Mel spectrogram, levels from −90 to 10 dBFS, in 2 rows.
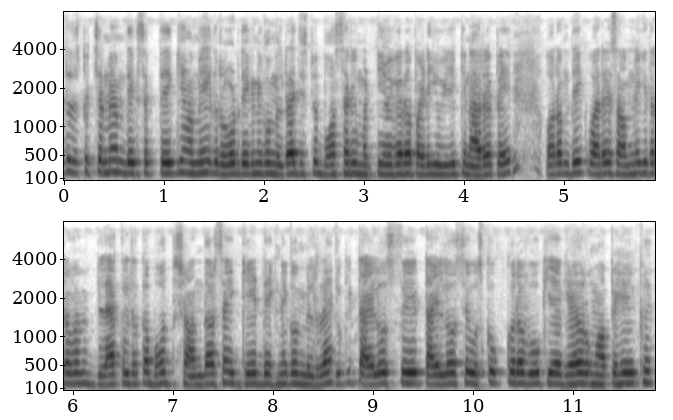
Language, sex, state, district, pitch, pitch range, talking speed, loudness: Bhojpuri, male, Bihar, Saran, 180 Hz, 170-185 Hz, 330 wpm, -16 LUFS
